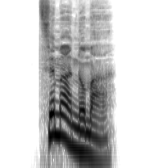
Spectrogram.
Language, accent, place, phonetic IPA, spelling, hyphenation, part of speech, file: German, Germany, Berlin, [ˈtsɪmɐˌnʊmɐ], Zimmernummer, Zim‧mer‧num‧mer, noun, De-Zimmernummer.ogg
- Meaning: room number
